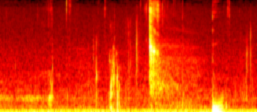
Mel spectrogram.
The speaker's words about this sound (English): But before I go, I'm going to take one more gulp of this drink.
